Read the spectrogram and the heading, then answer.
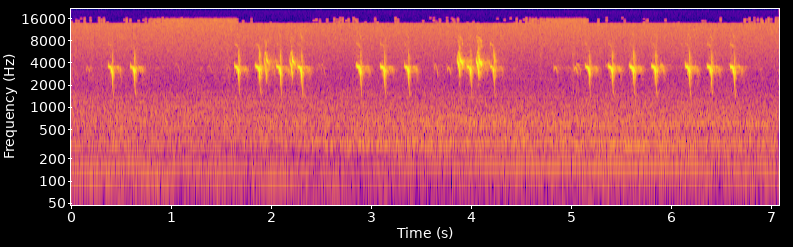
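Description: Wild birds calling as they come in to decoy calls at 6:47, in quick, high-pitched chirps, bursts of two to four notes repeating throughout, over a steady low hum with no one talking.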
